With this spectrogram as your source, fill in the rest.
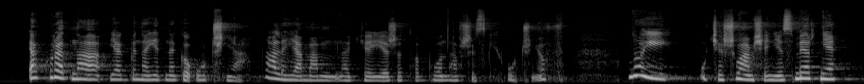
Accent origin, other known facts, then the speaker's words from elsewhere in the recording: Rzepiska, Lesser Poland, Poland; z Rzepisk.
